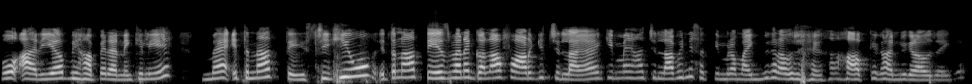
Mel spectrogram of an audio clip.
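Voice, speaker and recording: A young woman from India with a childlike voice, chatting loudly and excitably through a casual vlog, filmed on a phone on a tripod. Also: sits high, a little fast, no room sound, highs cut off. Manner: chatty, self-mocking, loud and excitable. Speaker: vlogger.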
